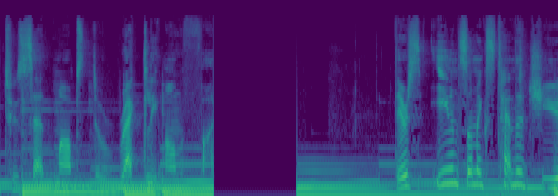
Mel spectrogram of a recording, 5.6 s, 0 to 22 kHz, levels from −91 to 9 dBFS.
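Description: At 2.13 s the audio cuts off abruptly and stays gone until 2.97 s, about 0.83 s later, before returning mid-flow. This is an audio dropout to a faint residue. The wanted signal was likely lost upstream while the path after the break stayed live. The gap holds only mains hum from the open input, around 55 dB below the normal level. The sharp edges at both ends rule out a pause or a fade.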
